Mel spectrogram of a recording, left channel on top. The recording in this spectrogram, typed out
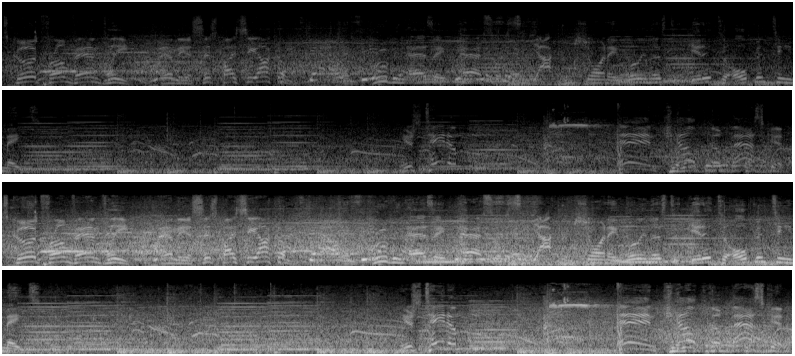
good from Van Vliet. And the assist by Siakam. Improving as a passer, Siakam showing a willingness to get it to open teammates. Here's Tatum. And count the basket.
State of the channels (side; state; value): left; quieter; 17.1 dB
